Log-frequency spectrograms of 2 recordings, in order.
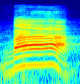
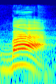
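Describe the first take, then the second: First: The vowel is long. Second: The vowel is short. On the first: "Ketika bersamaan dengan alif" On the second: "Ini dibaca pendek"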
